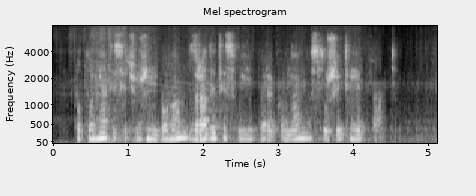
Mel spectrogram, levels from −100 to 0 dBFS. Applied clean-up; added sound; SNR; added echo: neural separator model SepFormer DNS4.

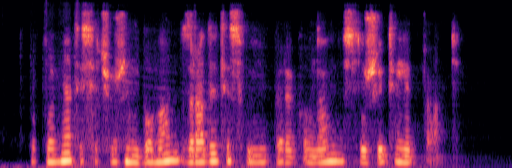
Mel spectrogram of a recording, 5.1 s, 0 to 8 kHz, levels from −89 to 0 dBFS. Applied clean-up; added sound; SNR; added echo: neural mask model DeepFilterNet 3.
